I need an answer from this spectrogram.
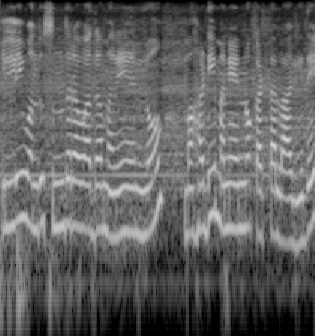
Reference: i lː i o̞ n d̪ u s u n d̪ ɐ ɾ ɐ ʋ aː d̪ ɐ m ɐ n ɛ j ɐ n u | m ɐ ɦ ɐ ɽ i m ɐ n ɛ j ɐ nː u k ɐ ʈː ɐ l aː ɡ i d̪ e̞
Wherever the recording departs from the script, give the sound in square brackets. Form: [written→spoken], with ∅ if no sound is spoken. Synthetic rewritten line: i lː i o̞ n d̪ u s u n d̪ ɐ ɾ ɐ ʋ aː d̪ ɐ m ɐ n ɛ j ɐ [n→nː] u | m ɐ ɦ ɐ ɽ i m ɐ n ɛ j ɐ nː u k ɐ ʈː ɐ l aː ɡ i d̪ e̞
